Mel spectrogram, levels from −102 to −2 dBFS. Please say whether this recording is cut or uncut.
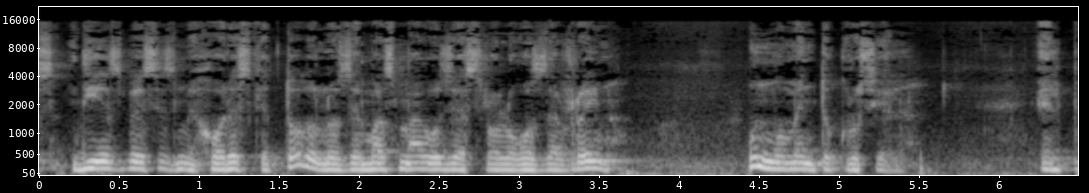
cut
